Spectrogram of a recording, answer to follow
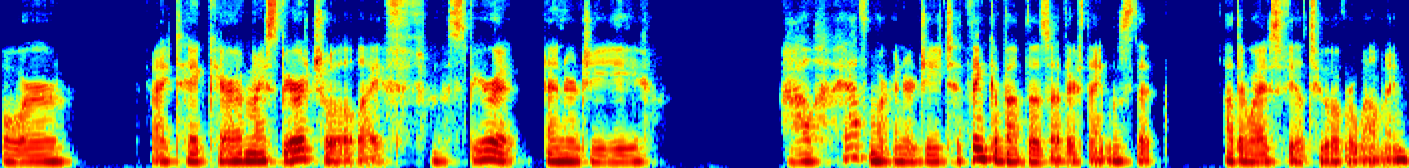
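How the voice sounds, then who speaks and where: Her pitch is very deep and low, and her voice is somewhat breathy. The woman talks at a moderate pace with fairly even intonation. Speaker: self-care workshop presenter. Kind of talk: online seminar presentation.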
